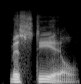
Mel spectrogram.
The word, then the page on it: misdial: American English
